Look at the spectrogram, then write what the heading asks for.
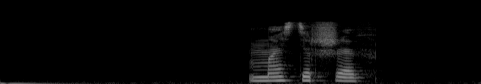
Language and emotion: Russian, neutral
